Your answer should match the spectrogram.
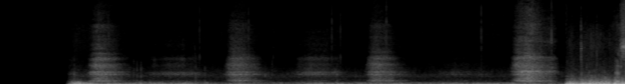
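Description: A man breathing heavily in and out, about one breath a second, starting about a second in, with wind rumbling on the microphone; a louder blast of wind noise hits near the end.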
